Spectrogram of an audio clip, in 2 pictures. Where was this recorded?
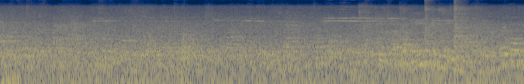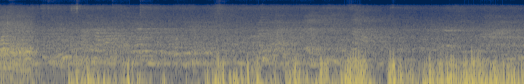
in a subway station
